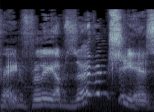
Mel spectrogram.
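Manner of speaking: bad, put-on, swooping, sing-song wise-creature voice. Remarking on someone, the speaker does what they call their worst Yoda impression. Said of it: "my worst Yoda impression".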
